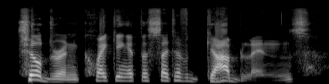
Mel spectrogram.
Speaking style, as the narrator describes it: the young man sneered

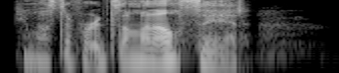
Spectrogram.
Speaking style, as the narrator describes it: I whispered to Jake

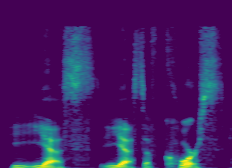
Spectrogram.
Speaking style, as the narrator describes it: muttered

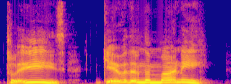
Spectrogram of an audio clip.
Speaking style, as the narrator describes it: the two bleeding wives and mother pleaded

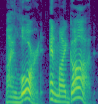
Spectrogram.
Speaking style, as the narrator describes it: he exclaimed

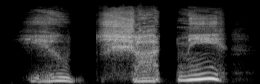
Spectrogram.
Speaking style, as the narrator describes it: its voice rasped

